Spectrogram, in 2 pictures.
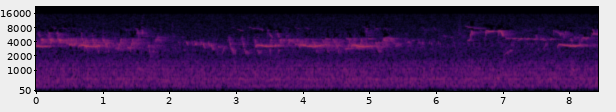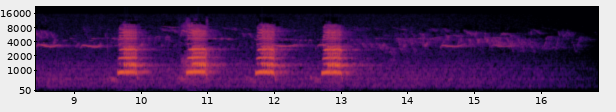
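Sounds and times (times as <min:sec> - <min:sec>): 
carrion crow giving harsh hoarse caws: 0:09.6 - 0:13.4.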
